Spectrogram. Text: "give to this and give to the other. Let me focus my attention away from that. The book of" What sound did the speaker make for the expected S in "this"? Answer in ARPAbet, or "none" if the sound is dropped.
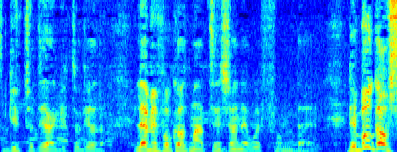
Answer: none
